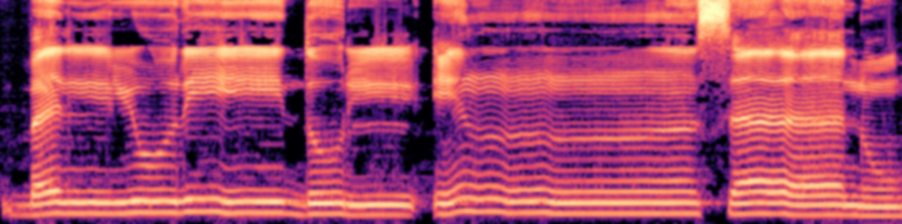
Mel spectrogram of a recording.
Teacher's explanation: یا کو بغیر کھینچے پڑھیں گے، را کے نیچے زیر ہونے کی وجہ سے را کو باریک کر کے پڑھیں گے، اور را کے بعد یا مدہ ہونے کی وجہ سے را کو ایک الف کی مقدار کھینچیں گے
